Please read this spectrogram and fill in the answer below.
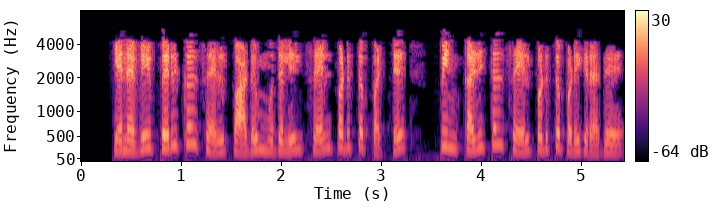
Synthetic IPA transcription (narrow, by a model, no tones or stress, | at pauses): ɛnɐʋeːpɛɾɯkːɐɭsɛjɐlpaːɽɯmʊðɐlɪlsɛjɐlpɐɽɯt̪ːɐpːɐʈːɯ | pɪnkɐɻɪt̪ːɐlsɛjɐlpɐɽɯt̪ːɐpːɐɽɯɣɪrɐðɯ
